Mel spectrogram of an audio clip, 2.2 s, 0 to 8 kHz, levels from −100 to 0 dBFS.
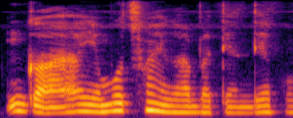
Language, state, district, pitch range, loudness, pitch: Idu Mishmi, Arunachal Pradesh, Lower Dibang Valley, 150-180 Hz, -18 LUFS, 160 Hz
